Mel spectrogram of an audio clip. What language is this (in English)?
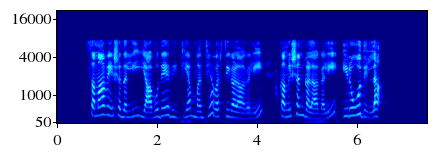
Kannada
